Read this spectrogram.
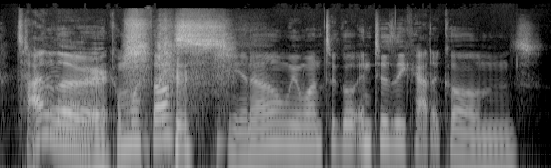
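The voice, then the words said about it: Put-on French woman's accent. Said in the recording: “That was pretty... spot on. Accent. ... Yeah, that was bad.”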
